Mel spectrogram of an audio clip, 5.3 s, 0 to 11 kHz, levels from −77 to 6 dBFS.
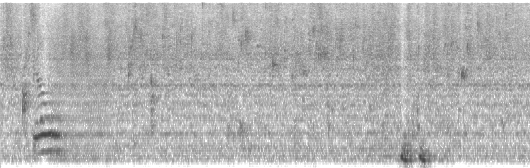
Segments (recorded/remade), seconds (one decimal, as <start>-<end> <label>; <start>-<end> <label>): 0.0-0.5 recorded; 0.5-1.1 remade; 1.1-5.3 recorded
